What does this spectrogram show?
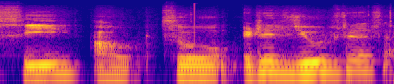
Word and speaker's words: cout: is also predefined and it is pronounced as c out so it is used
